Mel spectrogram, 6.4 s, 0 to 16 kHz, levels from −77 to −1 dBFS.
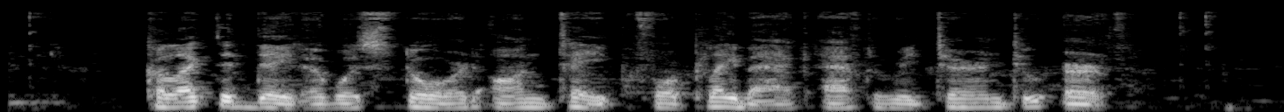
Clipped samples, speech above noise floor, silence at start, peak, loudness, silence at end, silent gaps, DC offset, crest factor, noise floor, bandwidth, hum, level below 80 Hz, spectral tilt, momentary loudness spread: under 0.1%; 37 dB; 0.05 s; -2 dBFS; -21 LUFS; 0.9 s; none; under 0.1%; 18 dB; -57 dBFS; 11.5 kHz; none; -52 dBFS; -6.5 dB/octave; 8 LU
